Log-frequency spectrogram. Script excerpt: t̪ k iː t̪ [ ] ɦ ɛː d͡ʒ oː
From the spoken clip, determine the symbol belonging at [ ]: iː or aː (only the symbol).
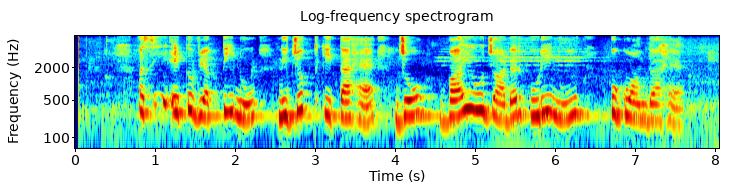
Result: aː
